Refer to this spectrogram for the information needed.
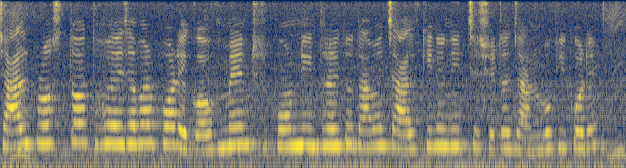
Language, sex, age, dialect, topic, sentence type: Bengali, female, 31-35, Standard Colloquial, agriculture, question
